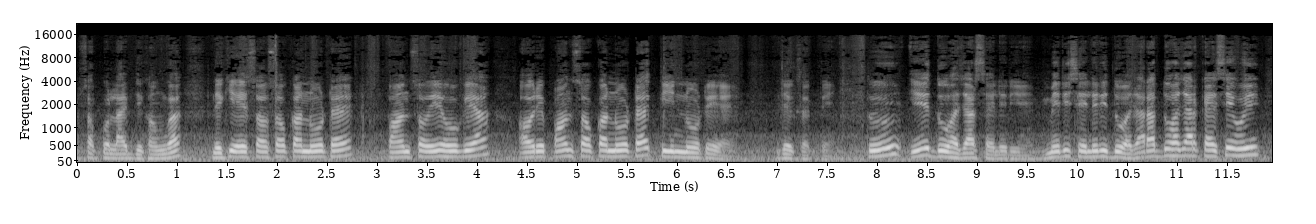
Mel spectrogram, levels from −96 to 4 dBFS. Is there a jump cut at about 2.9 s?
no; 0 cuts

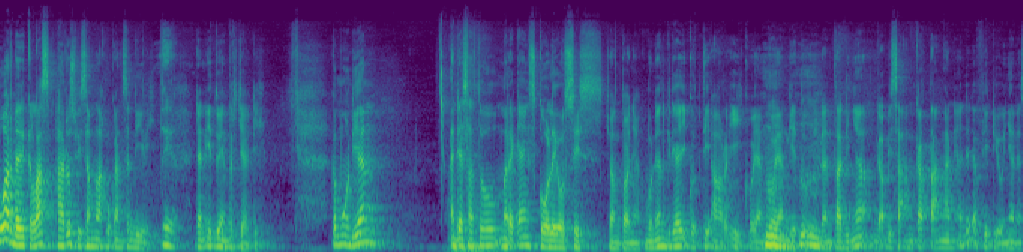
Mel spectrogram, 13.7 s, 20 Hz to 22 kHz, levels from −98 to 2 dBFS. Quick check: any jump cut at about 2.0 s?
no; 0 cuts

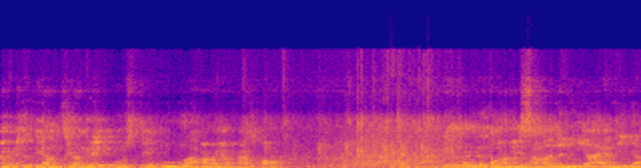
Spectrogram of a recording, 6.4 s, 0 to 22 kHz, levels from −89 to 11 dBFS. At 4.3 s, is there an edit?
yes; 1 cut; at 4.3 s

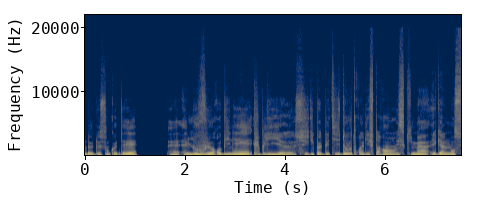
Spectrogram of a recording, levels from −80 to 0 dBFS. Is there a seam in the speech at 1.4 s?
no; 2 cuts; at 3.4 s, 6.4 s

